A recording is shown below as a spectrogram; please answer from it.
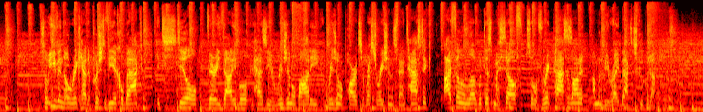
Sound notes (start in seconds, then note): none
